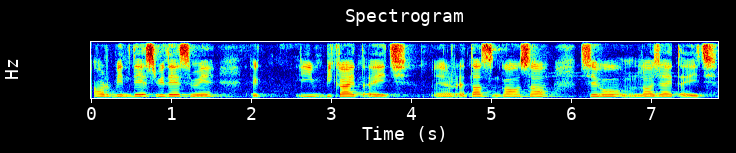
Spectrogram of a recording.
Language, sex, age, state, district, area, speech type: Maithili, female, 18-30, Bihar, Madhubani, rural, spontaneous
